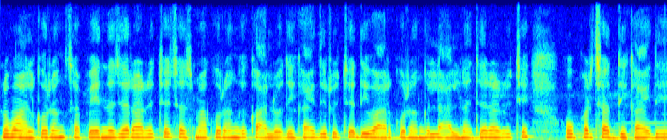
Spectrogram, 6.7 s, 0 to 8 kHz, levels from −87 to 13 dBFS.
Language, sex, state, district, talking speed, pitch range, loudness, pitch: Rajasthani, female, Rajasthan, Nagaur, 260 wpm, 185-195 Hz, -14 LUFS, 190 Hz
